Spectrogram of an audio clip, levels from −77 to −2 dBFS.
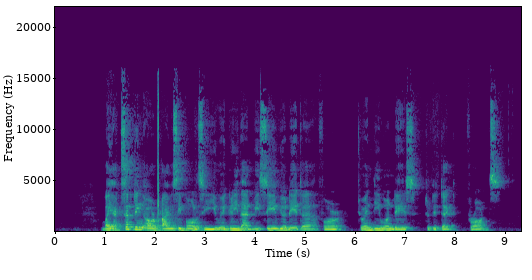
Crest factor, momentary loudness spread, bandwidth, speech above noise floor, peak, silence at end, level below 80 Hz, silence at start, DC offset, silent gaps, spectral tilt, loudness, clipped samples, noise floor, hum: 16 dB; 10 LU; 16 kHz; 44 dB; -2 dBFS; 0.4 s; -54 dBFS; 0.95 s; under 0.1%; none; -6 dB/octave; -19 LUFS; under 0.1%; -62 dBFS; none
